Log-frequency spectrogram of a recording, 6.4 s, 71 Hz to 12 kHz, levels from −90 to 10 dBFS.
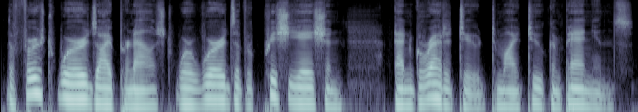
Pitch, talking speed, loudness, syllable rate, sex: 110 Hz, 140 wpm, -20 LUFS, 4.6 syllables/s, male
